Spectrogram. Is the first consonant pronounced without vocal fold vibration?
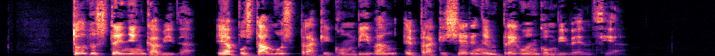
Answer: yes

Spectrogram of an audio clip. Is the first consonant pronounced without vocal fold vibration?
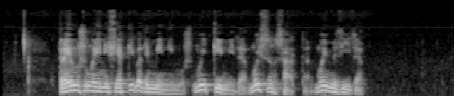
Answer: yes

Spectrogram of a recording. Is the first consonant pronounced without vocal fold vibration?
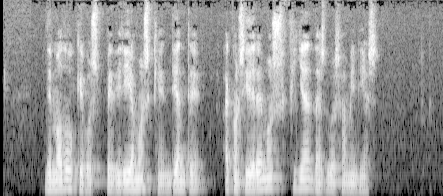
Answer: no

